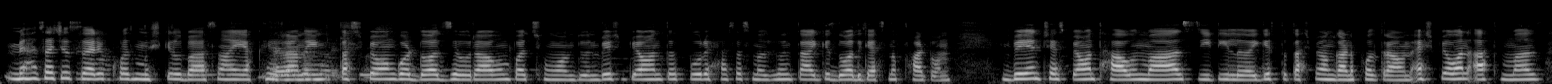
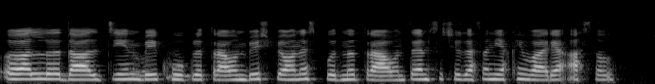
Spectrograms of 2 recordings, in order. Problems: background sounds at intervals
